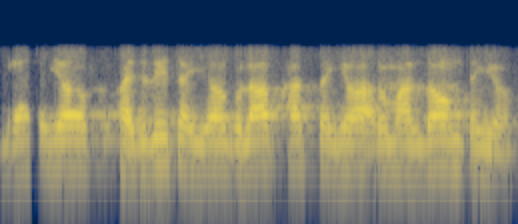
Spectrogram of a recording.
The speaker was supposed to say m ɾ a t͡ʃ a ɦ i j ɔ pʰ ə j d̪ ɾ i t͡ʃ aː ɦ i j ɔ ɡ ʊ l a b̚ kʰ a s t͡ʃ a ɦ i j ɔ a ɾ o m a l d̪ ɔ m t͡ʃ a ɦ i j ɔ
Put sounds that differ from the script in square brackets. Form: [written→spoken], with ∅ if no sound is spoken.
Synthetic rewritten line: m ɾ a t͡ʃ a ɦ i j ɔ pʰ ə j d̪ [ɾ→l] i t͡ʃ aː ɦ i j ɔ ɡ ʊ l a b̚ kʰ a s t͡ʃ a ɦ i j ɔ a ɾ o m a l d̪ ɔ m t͡ʃ a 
